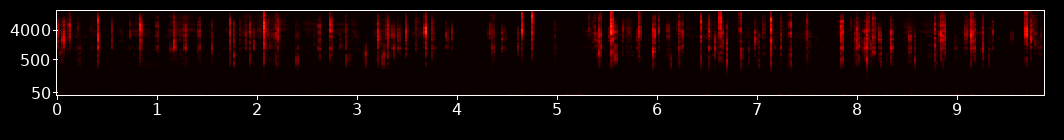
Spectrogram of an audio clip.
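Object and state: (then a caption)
Plastic bag of small beads. A small, sealed, clear plastic bag fully packed with tiny red beads, held in the palm, is scratched and tapped with a thin black stick. It makes a quiet, steady stream of bright crinkling, scratching and sharp clicking taps, with almost no low end and no lingering ring.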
